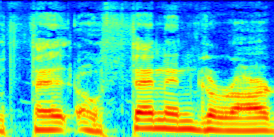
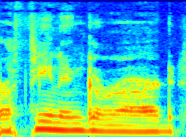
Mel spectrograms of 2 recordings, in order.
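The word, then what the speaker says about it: Othenin-Girard: rating oh yeah okay so I mispronounced her name earlier it's domini o oen and Gard or oen and Gard uh she was the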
